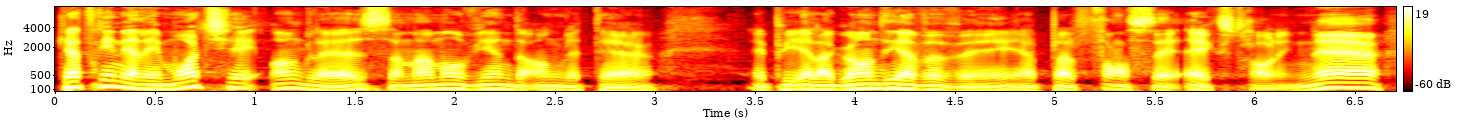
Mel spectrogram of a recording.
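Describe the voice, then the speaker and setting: A man's voice: deep voice, lively intonation, fairly quick, vocal fry. A man in his fifties preaching a sermon in a church, talking informally with hesitations and rising to emphatic points. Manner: rises to emphatic, lifted delivery on key points.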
